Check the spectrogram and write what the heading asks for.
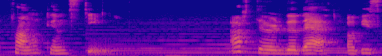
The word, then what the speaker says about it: Frankenstein: himself from his legacy Frederick insist that his her name be pronounced Frankenstein after the death of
